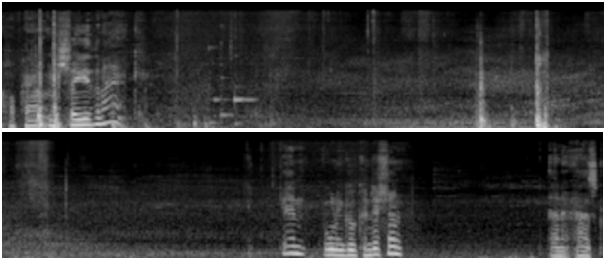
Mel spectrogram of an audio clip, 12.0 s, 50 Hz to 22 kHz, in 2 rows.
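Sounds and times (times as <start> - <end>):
car door clunks: 0.2 - 2.8, 4.7 - 5.7
faint beep: 2.1 - 2.7.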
